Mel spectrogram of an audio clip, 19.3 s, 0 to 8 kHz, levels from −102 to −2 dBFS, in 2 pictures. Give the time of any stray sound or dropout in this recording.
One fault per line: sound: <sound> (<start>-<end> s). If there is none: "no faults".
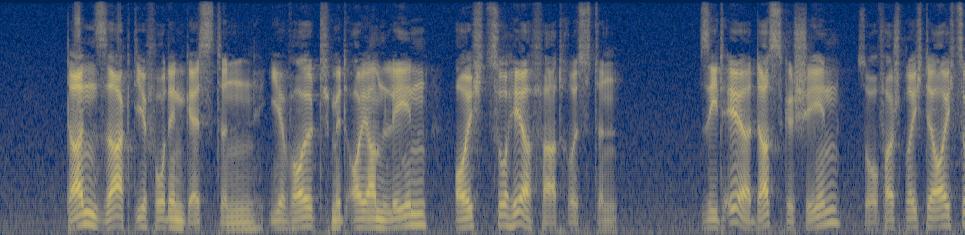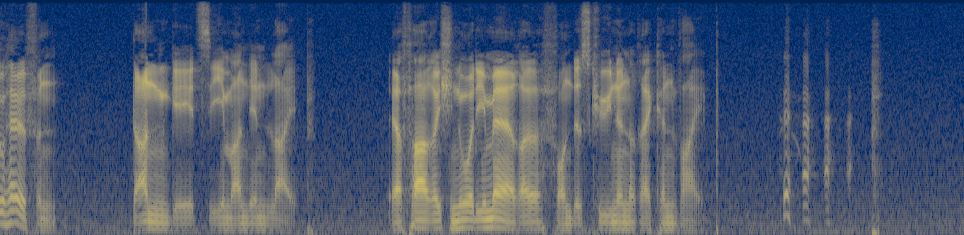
sound: laugh (17.4-18.2 s)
